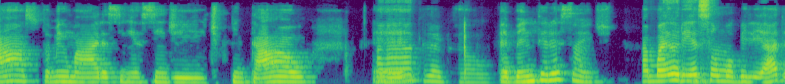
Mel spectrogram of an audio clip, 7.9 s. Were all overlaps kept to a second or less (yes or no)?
yes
